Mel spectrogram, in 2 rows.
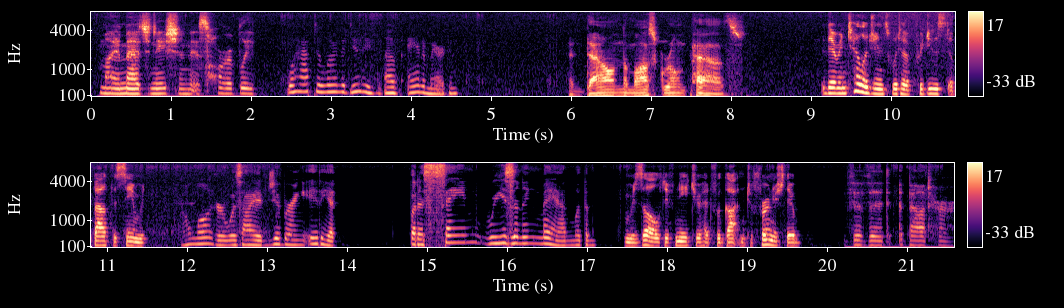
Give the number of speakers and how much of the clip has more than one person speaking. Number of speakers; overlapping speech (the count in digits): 5, no overlap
